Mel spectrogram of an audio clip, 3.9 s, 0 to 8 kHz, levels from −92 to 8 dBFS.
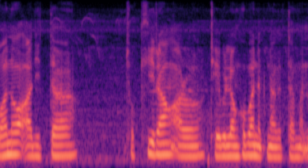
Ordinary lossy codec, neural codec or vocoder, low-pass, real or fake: none; none; none; real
